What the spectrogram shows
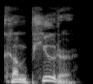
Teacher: Computer stress on the second syllable. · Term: word stress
